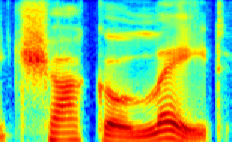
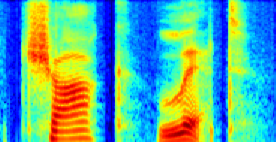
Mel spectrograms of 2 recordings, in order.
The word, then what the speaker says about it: chocolate: In America, if you say choc-o-late, people will think you're a robot. It's two syllables, choc-lit.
